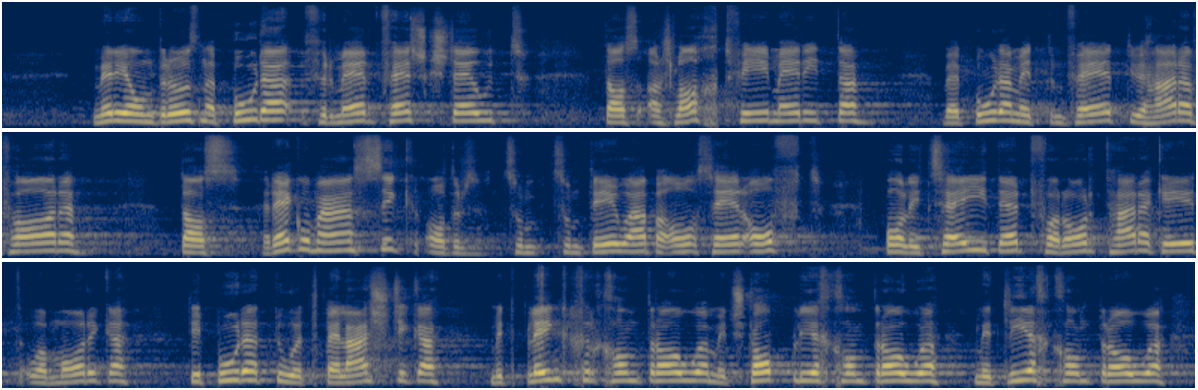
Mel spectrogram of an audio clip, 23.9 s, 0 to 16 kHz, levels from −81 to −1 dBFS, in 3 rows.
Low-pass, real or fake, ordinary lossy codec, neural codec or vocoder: 14.4 kHz; fake; AAC, 64 kbps; autoencoder, 48 kHz, 128 numbers a frame, DAC-VAE, trained on Japanese speech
